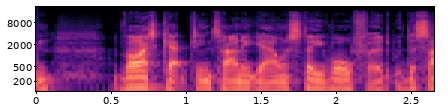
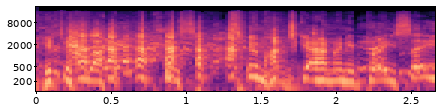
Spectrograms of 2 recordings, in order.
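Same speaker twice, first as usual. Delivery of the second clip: laughing; 12 semitones higher, 6 dB louder than usual. Real, not acted. Laughing at pre-season excess.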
